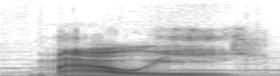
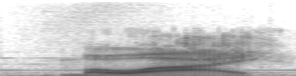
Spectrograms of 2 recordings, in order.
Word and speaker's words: Moai: Maui. Moai.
